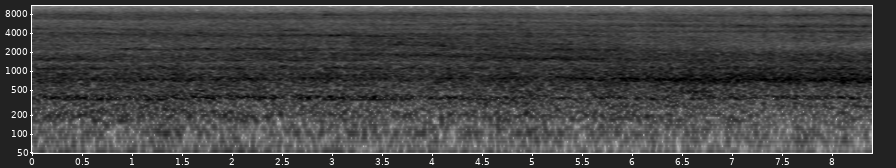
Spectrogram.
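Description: Container freight train's wagons rolling past on the rails: a steady, loud rumble and rattle of wheels on track, with a faint steady ringing tone.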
